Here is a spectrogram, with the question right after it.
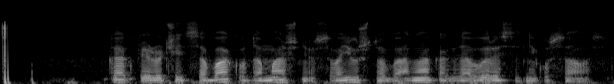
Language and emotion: Russian, neutral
